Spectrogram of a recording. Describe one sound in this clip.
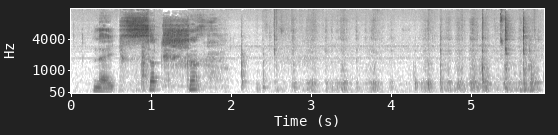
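Fingers rub and tap against a panel close by.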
